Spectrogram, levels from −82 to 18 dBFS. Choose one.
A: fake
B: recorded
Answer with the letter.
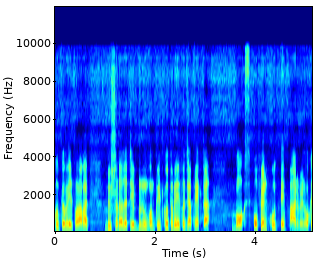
A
